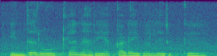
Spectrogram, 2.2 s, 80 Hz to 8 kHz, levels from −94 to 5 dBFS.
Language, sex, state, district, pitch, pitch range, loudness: Tamil, female, Tamil Nadu, Nilgiris, 240 Hz, 225-245 Hz, -14 LUFS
